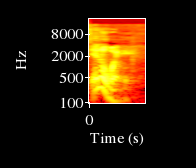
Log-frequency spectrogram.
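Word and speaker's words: Inouye: But if you read exactly how it says to pronounce it phonetically, it's Inaway because there's a there's a strange Japanese twang in that just there's no way to quite capture.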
